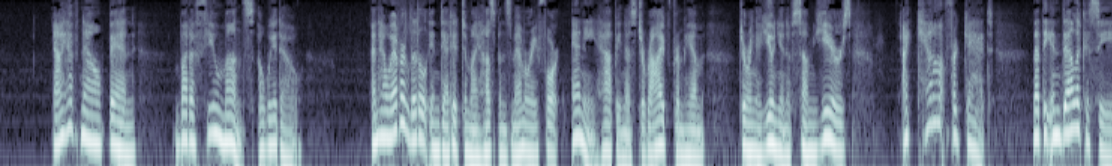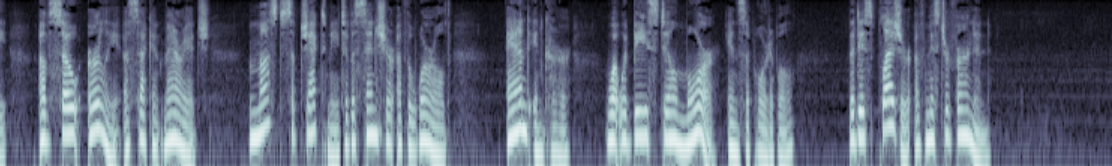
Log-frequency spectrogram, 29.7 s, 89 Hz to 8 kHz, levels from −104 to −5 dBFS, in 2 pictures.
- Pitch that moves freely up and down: Yes, wide, 6.9 semitones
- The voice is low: No, medium, 165 Hz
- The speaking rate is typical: No, slow, 130 wpm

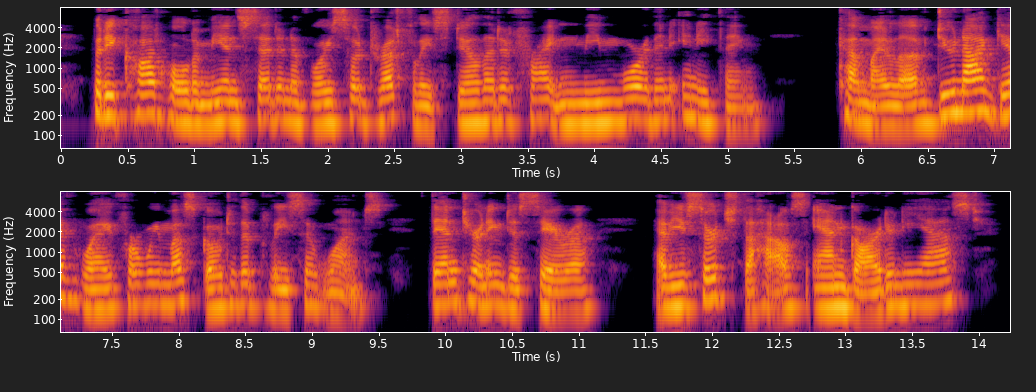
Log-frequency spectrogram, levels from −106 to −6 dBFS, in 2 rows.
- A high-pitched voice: No, medium, 160 Hz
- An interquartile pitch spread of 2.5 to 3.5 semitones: Yes, average, 3.0 semitones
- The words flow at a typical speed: No, fast, 215 wpm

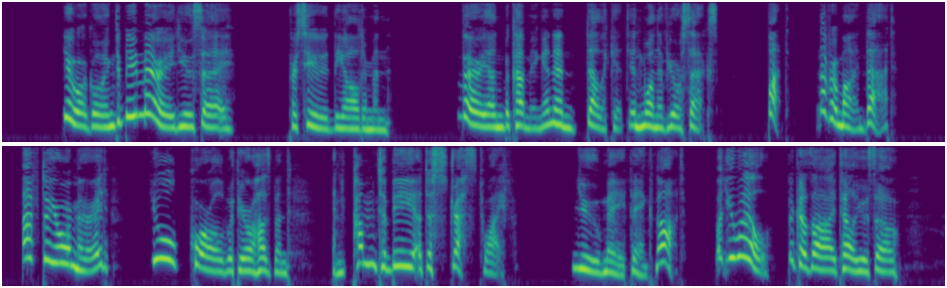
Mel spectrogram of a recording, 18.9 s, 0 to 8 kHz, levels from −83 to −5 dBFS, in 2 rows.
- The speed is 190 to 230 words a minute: No, average, 160 wpm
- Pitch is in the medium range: No, high, 235 Hz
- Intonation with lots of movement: Yes, wide, 5.7 semitones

